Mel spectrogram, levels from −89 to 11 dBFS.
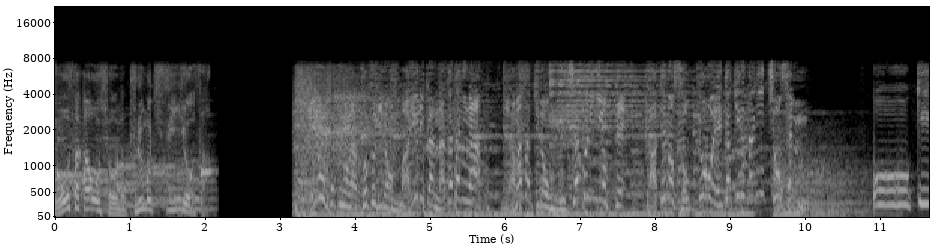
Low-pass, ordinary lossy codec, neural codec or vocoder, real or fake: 7.2 kHz; Opus, 24 kbps; vocoder, 44.1 kHz, 80 mel bands, Vocos; fake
